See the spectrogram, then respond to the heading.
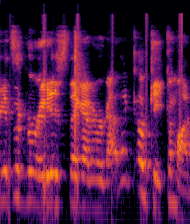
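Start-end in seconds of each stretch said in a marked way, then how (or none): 0.0-1.5 mock overcome, weepy, tearful, gushing sob-talk. Reviewing a movie, the speaker acts out David Harbour's emotional scene: imitating David Harbour crying. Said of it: "like crying".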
